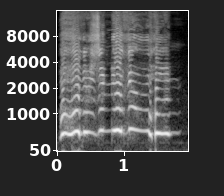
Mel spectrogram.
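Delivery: loud, high panicked yell; startled shout. Real, not acted. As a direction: shriek at the sudden monster. Startled by a game enemy.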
